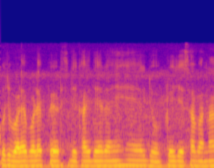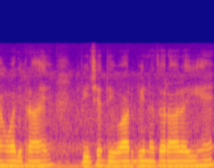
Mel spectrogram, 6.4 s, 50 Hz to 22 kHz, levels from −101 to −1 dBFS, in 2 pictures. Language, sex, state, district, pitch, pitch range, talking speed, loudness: Hindi, male, Chhattisgarh, Bilaspur, 115 Hz, 110-115 Hz, 205 wpm, -16 LUFS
